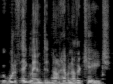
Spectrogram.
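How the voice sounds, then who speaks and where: Animated man reading a comic story aloud. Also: mid-range voice, fairly quick. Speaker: podcast co-host and reader.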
